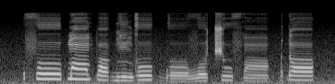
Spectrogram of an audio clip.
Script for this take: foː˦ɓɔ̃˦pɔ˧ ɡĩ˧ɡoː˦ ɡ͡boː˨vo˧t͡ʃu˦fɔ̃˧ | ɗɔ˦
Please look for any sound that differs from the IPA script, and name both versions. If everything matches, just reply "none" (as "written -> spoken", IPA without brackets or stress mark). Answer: none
